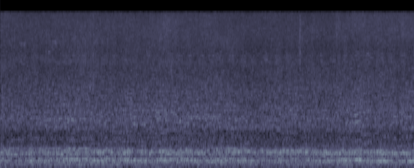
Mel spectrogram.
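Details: Bees swarming out of their hive create a dense wall of buzzing, a low even drone with gently shifting pitches layered inside, constant throughout.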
